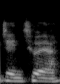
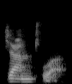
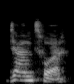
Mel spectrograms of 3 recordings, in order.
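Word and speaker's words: Gyentwa: Lawyer Kwame Gentwa, your submission, sir. Thank you. And the name is pronounced Jantwa. Jantwa, sorry. Jantwa.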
